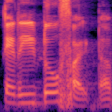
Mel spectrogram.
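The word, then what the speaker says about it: Pteridophyta: डाल देते हैं डिविजन टेरिडोफाइटा में इसमें पीस साइलेंट है इट इज not married to fight आईटी stands ओं फटा और जो सीट बनाते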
